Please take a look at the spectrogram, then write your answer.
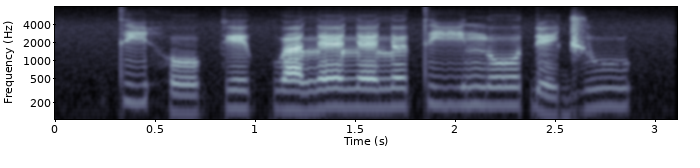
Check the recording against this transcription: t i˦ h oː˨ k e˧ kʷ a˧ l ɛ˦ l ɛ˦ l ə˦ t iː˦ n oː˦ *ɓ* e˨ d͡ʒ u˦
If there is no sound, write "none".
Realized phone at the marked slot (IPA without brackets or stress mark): ɗ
